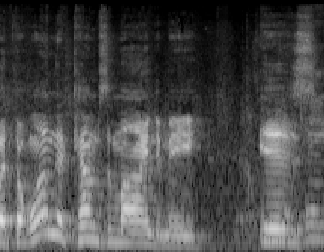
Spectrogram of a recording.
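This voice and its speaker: The voice is raised and projected, swinging very widely in pitch. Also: man. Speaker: boss of the birthday woman giving a toast. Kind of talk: birthday roast speech. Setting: party with audience, no microphone. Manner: loud. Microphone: no microphone.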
